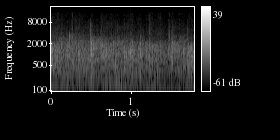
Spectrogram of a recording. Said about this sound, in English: Let's give her a hand clap being back in church. God bless you.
